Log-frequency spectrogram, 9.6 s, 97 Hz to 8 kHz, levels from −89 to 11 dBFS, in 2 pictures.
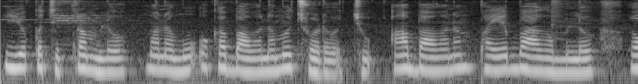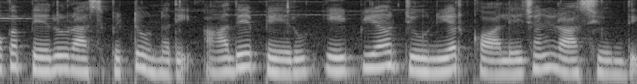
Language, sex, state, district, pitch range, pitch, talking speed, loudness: Telugu, female, Andhra Pradesh, Chittoor, 185-220 Hz, 200 Hz, 155 wpm, -17 LUFS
